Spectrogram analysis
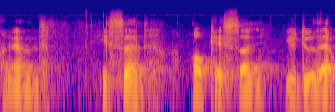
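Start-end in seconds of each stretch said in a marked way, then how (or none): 1.9-3.3 put-on German accent, quieter. Retelling the father's reply to a childhood promise, imitating his german accent. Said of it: "with his German accent".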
